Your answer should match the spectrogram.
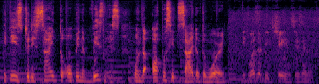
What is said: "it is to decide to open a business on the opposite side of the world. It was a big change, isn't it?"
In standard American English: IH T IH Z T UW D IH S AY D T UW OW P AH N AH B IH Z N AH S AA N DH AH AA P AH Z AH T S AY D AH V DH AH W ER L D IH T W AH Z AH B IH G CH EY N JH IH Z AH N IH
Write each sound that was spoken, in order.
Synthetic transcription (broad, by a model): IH T IH Z T UW D IH S AY D T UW OW P AH N AH B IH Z N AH S AA N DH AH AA P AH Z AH T S AY D AH V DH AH W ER D IH T W AH Z AH B IH G CH EY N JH IH Z AH N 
